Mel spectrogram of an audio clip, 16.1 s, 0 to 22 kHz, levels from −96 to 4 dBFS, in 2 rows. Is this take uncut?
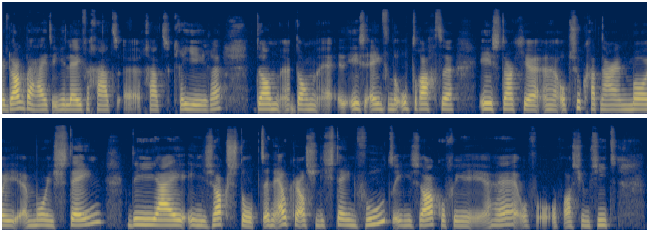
no; 1 cut; at 3.6 s

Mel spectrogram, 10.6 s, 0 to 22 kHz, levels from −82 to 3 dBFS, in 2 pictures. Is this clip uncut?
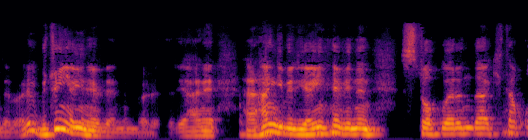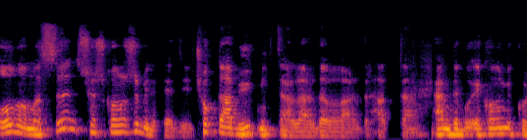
no; 1 cut; at 9.6 s

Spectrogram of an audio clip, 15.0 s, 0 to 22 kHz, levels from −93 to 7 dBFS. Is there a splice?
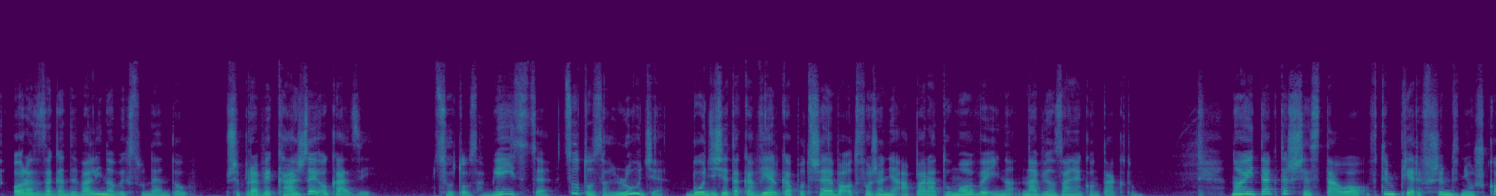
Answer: yes; 2 cuts; at 5.6 s, 6.8 s

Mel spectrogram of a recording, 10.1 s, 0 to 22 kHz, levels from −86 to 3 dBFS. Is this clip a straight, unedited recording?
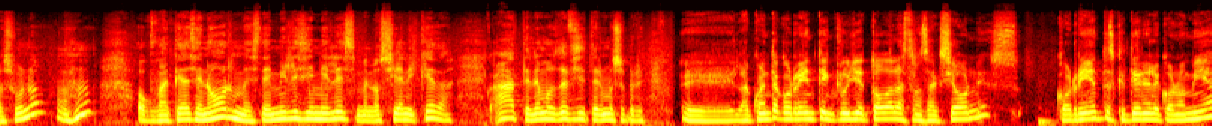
no; 3 cuts; at 4.0 s, 5.6 s, 8.8 s

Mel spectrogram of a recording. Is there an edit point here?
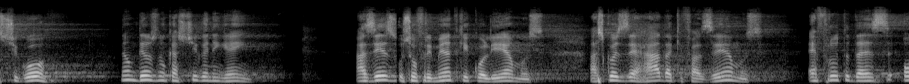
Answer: yes; 1 cut; at 3.9 s

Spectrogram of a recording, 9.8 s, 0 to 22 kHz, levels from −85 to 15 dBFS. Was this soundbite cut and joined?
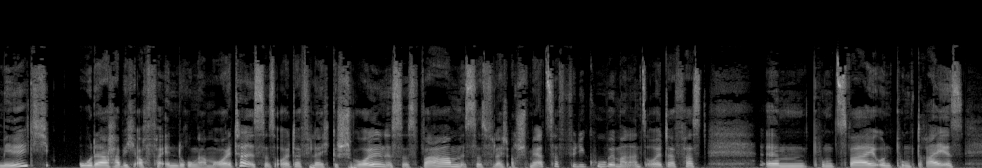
no; 0 cuts

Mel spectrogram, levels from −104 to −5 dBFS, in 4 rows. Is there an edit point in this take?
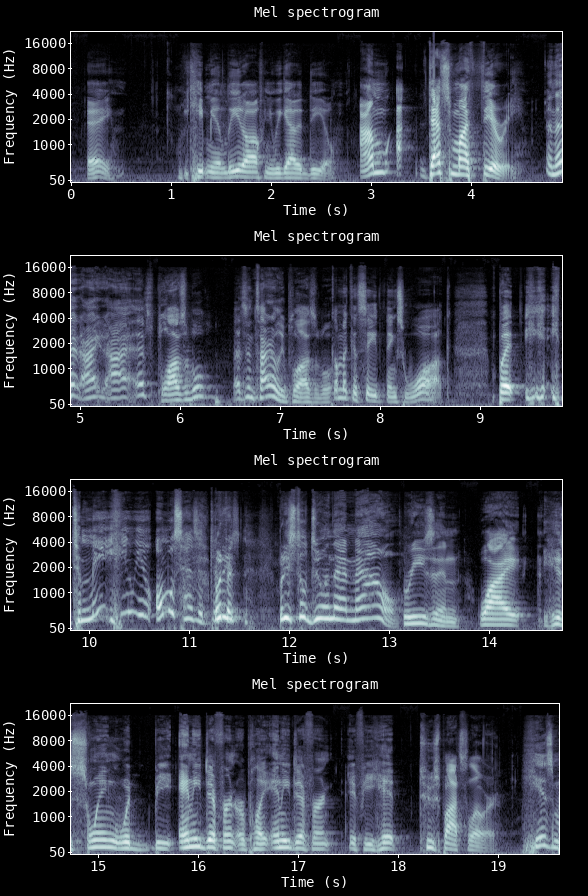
yes; 2 cuts; at 7.5 s, 13.2 s

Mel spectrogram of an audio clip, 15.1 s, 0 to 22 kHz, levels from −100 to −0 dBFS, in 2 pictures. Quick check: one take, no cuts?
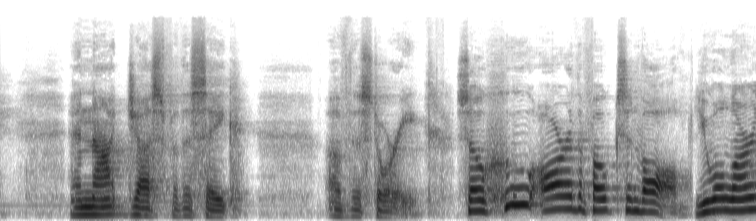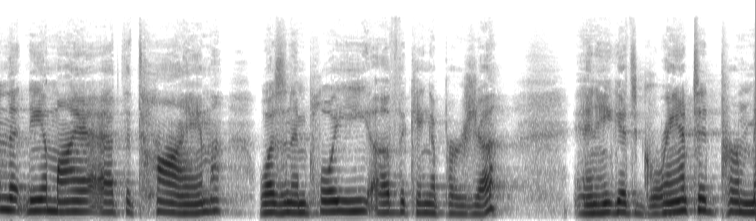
no; 1 cut; at 6.9 s

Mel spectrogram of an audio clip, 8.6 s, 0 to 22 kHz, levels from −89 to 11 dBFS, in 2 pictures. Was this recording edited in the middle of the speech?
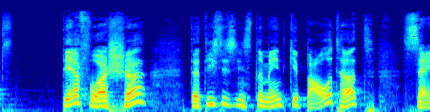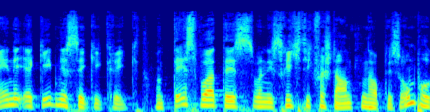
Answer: yes; 1 cut; at 5.7 s

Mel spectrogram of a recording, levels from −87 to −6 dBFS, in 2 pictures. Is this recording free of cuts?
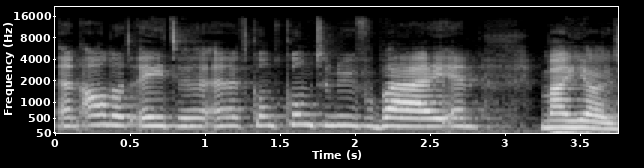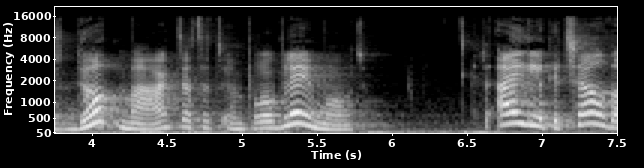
yes; 0 cuts

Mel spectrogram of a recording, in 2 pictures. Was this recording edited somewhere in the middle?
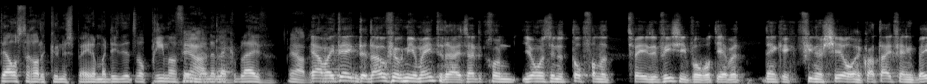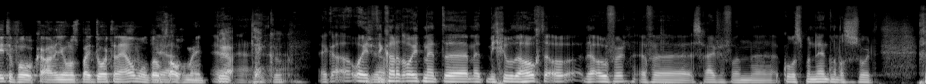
yes; 2 cuts; at 12.4 s, 17.6 s

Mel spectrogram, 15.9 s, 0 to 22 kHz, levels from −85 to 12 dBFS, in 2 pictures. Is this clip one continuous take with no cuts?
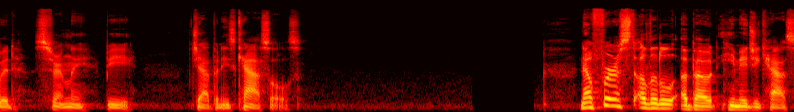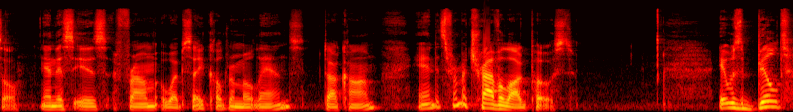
yes; 0 cuts

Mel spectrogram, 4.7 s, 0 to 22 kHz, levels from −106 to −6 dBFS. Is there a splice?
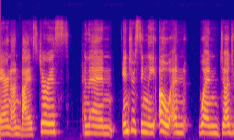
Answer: yes; 1 cut; at 1.6 s

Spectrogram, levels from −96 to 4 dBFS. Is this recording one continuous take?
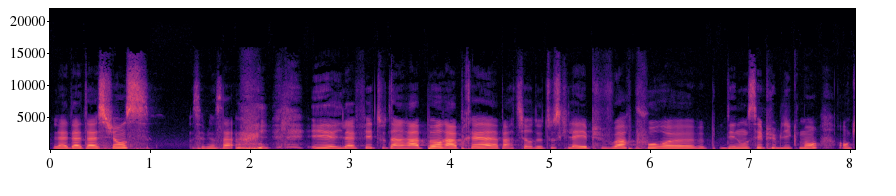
yes; 0 cuts

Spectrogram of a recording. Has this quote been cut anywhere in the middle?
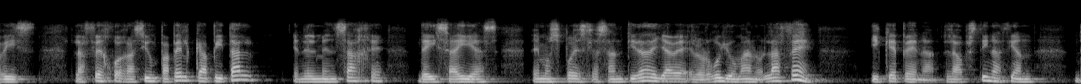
yes; 1 cut; at 5.2 s

